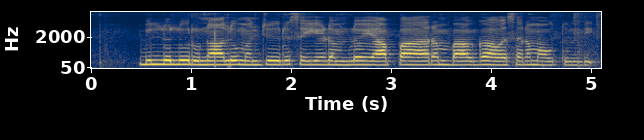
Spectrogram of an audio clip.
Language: Telugu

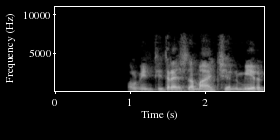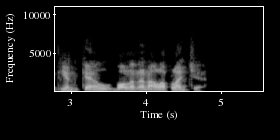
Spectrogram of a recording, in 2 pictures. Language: Catalan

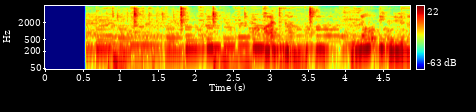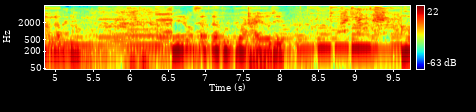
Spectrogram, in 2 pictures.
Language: Gujarati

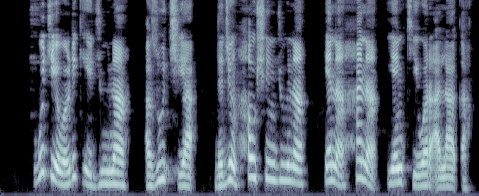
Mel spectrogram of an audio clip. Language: Hausa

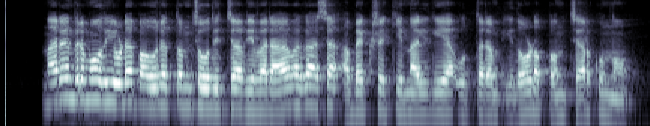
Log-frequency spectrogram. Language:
Malayalam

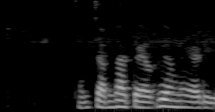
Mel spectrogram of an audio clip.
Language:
Thai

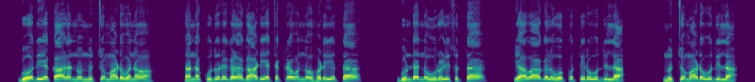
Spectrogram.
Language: Kannada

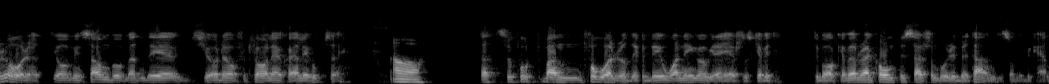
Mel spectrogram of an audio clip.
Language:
Swedish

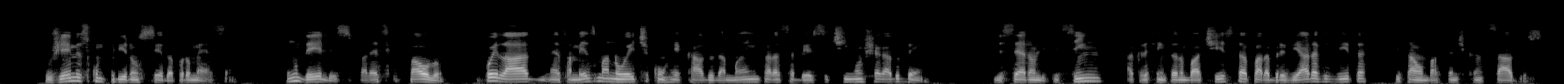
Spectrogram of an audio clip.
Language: Portuguese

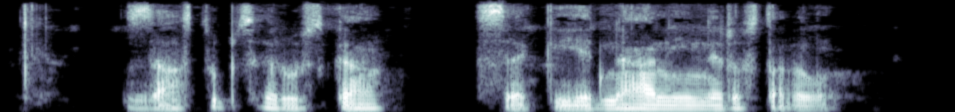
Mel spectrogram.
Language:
Czech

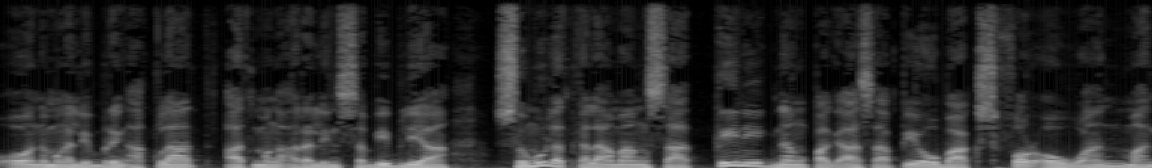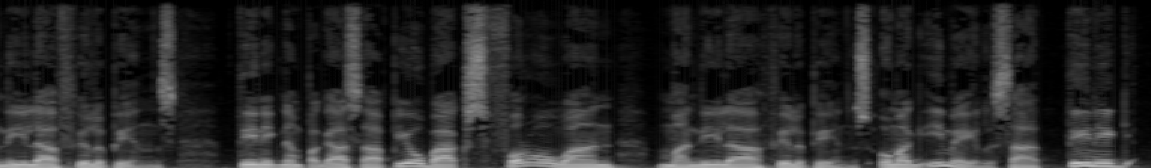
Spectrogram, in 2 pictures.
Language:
Filipino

